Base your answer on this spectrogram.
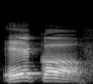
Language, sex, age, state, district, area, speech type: Odia, male, 60+, Odisha, Balasore, rural, read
